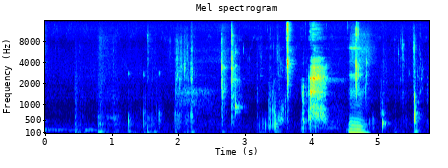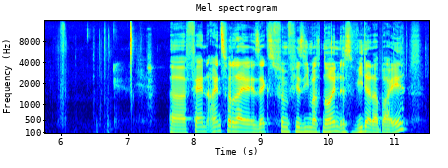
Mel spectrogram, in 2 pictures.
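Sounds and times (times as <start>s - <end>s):
person sipping a refreshing drink: 1.9s - 7.4s
loud slurping gulp: 2.0s - 7.2s
wet mouth clicks: 2.6s - 4.0s, 4.6s - 6.2s
speech: 4.6s - 4.9s, 7.7s - 11.4s.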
